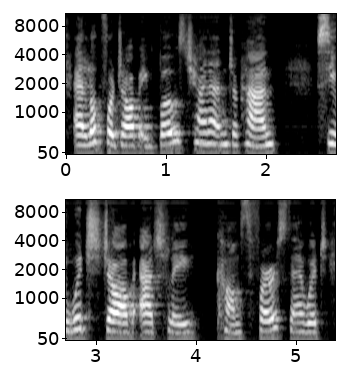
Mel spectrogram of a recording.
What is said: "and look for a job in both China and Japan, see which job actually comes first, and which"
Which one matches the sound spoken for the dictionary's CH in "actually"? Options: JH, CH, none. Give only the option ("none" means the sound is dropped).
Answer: CH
